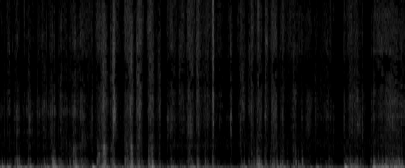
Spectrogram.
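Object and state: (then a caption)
Vinyl letter sticker sheet. Fingertips and nails scratch and tap across a large, flat, thin, solid black glossy vinyl sheet covered in white letter stickers. The result is a steady stream of soft, dry scratches and light low taps with short crisp edges and no ring. Two louder taps stand out near the end.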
